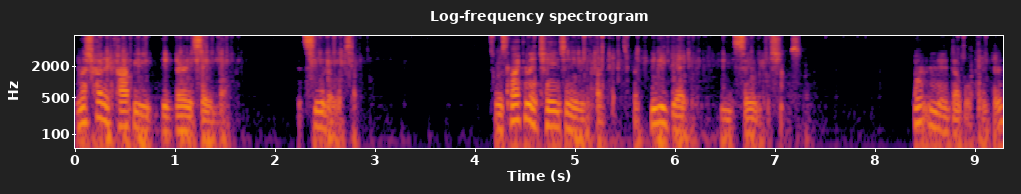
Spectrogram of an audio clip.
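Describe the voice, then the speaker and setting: Full of vocal fry, the voice races along at a very fast pace with very wide pitch swings and long, frequent pauses. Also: man, medium pitch for a man. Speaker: programming streamer. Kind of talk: live coding stream, chatting with viewers. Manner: casual, many fillers.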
